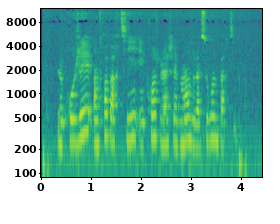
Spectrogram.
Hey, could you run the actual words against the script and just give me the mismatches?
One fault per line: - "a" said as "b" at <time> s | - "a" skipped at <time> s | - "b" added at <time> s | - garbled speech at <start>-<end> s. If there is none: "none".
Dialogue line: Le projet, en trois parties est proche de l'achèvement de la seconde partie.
none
